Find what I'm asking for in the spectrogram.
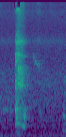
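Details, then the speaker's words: Voluntary forced cough on command after three deep breaths, performed by an adult male patient during a nursing effective-cough procedure demonstration; one strong deliberate cough in a quiet room to clear sputum. "Nanti yang ketiga kali batukkan dengan kuat."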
